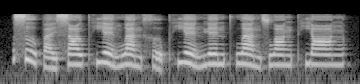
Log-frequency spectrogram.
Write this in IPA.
s ɤ˥˨ p a˩ ɪ̯ s ɑ˦ ʊ̯ pʰ j ɛ˥˨ n̪ w a˥˨ n x ɤ̰˨˩ pʰ j ɛ˥˨ n̪ ɥ ɛ˦ n pʰ w a˥˨ n s w ɑ˦ ŋ pʰ j ɑ˦ ŋ

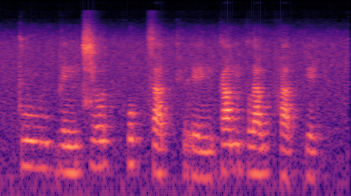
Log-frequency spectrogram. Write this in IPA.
k l uː˨˩ b e˩˦ n t͡ɕ ɤː˦˥ t̚ pʰ o˥˩ k̚ s a˨˩ t̚ kʰ r e˩˦ n k a˥˩ m k l a˦˥ w pʰ a˨˩ t̚ k e˨˩ k̚

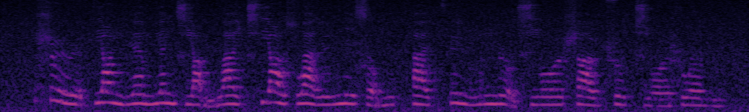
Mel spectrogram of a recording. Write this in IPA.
ʂ ɻ̩˥˨ ɻ ɻ̩˨˩ t̪ j ɑ˥˨ ŋ ɥ ɛ˥˨ m j ɛ˥˨ n ɕ j ɑ̰˨˩ ŋ w a˥˨ ɪ̯ t͡ɕʰ j ɑ˥˨ ʊ̯ s w ä˥˨ l y˨˦ n̪ i˥˨ s ɤ̰˨˩ m i˥˨ pʰ a˥˨ ɪ̯ t̪ʰ y˥˨ n n̪ ʊ˦ ŋ ɻ ɤ̰˨˩ ɕ j o˦ ʊ̯ ʂ ɑ˥˨ ʊ̯ ʈ͡ʂ u˥˨ t͡ɕ j o˨˦ ʊ̯ ʂ w ə˥˨ n

